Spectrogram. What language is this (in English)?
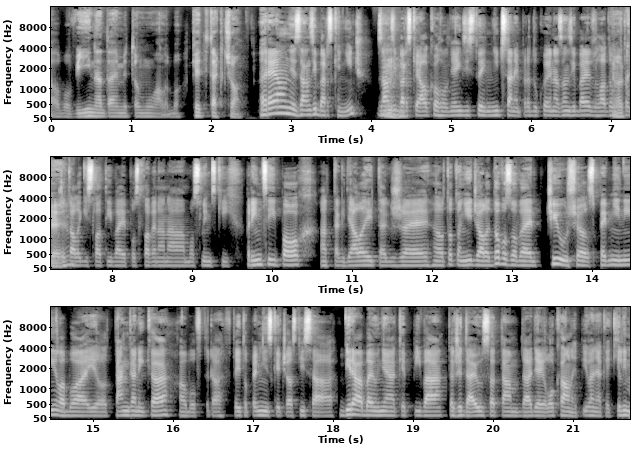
Slovak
